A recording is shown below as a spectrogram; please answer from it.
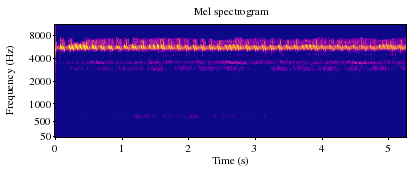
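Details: Jangkrik upo cricket giving a high, pulsed chirping, bursts of rapid clicks run together into a continuous shrill trill, loudest at the start and then settling into softer, steady pulses; a faint lower hum underneath.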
